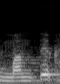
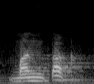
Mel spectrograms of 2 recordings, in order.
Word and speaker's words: منطق: تھا کہ منطق سے لفظ منطق ہے عزیزوں، منطق نہیں ہے۔ یہ بھی عرض کر دوں، یہ محلی لہجے ہیں، بہت سے لوگ منطق توئے کے زبر کے ساتھ استعمال کرتے ہیں، یہ غلط ہے۔ منطق ہے، علم منطق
